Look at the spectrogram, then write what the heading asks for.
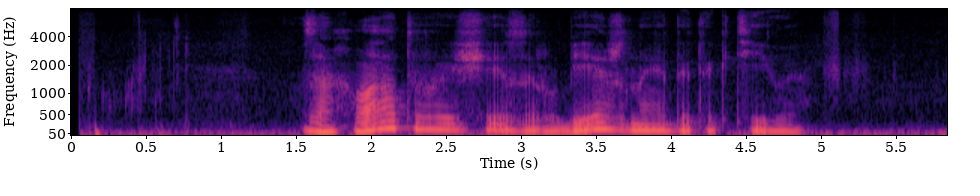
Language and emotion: Russian, sad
